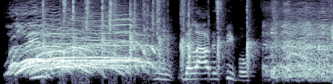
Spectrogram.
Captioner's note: cheers and applause; laughter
